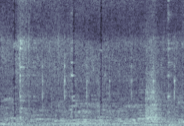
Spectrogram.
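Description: Food sizzling on a teppanyaki steel griddle while two metal spatulas scrape and clack against the plate, tossing chopped meat. There is a sharp clack about a quarter second in and a run of lighter clicks after it.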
